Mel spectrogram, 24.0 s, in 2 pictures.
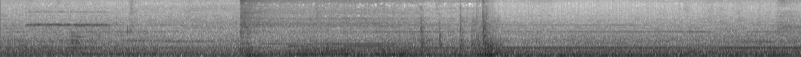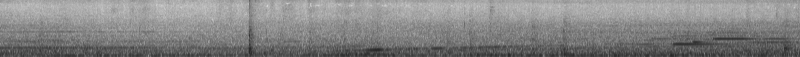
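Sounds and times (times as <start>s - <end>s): train carriage rumble: 0.0s - 24.0s.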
